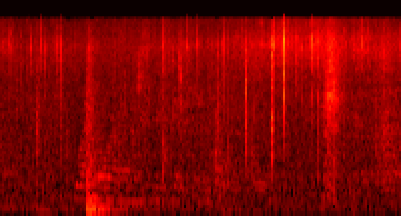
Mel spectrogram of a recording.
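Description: Quesadillas cooking on a smoking comal over a fire: faint, scattered crackles and small pops. A brief voice sounds about a second in.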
